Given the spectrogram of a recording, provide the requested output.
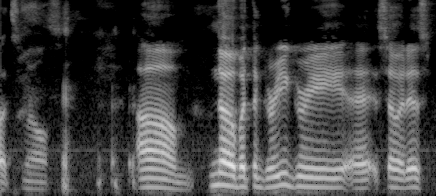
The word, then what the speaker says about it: Gris Gris: No, but the Grigree, so it is pronounced Grigree.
